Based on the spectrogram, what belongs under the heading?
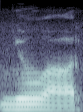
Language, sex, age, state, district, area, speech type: Telugu, male, 30-45, Andhra Pradesh, N T Rama Rao, urban, spontaneous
